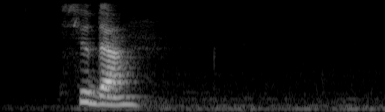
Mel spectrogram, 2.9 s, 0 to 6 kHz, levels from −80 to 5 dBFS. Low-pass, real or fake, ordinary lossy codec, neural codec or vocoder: 5.4 kHz; real; none; none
